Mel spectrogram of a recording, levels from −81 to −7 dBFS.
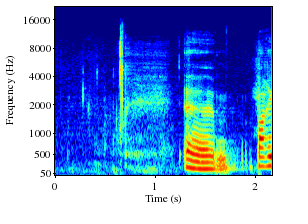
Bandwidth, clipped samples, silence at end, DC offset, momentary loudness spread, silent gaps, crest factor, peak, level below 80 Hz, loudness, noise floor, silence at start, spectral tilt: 15 kHz; under 0.1%; 0 s; under 0.1%; 21 LU; none; 18 dB; -2 dBFS; -56 dBFS; -20 LUFS; -49 dBFS; 0.65 s; -6 dB/octave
